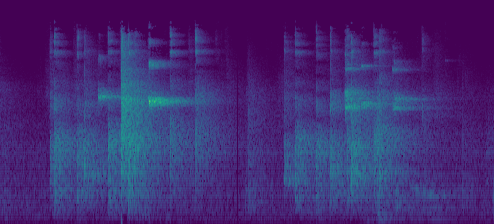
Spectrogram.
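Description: A table tennis ball clicks back and forth off paddles and the table in an echoing hall.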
